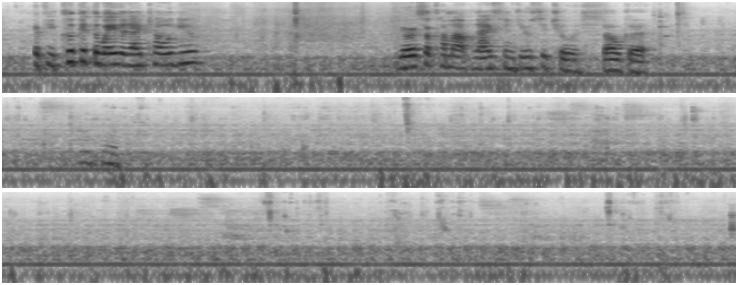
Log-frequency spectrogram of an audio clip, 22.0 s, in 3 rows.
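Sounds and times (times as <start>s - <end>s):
steady low hum: 0.0s - 22.0s
chewing and mouth sounds: 6.6s - 16.2s, 17.0s - 22.0s.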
